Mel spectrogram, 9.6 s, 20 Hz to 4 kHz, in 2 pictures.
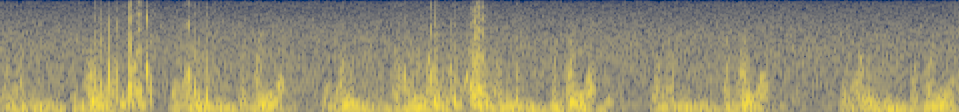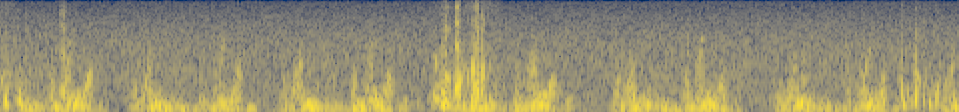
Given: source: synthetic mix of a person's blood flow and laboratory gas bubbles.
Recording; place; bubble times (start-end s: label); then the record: Doppler ultrasound of blood flow; precordium
0.44-0.79 s: bubbles
0.91-1.08 s: bubbles
1.97-2.06 s: bubbles
2.10-2.62 s: bubbles
4.77-5.16 s: bubbles
6.93-7.29 s: bubbles
9.09-9.15 s: bubbles
9.27-9.51 s: bubbles
From the record:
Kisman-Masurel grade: 223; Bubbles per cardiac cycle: several, 3 to 8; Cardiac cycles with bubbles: 10 to 50%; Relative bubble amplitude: loud (0.450 to 0.775); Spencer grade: 2 (many but less than half of the cardiac periods contain bubble signals, singularly or in groups); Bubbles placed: anywhere in the cardiac cycle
